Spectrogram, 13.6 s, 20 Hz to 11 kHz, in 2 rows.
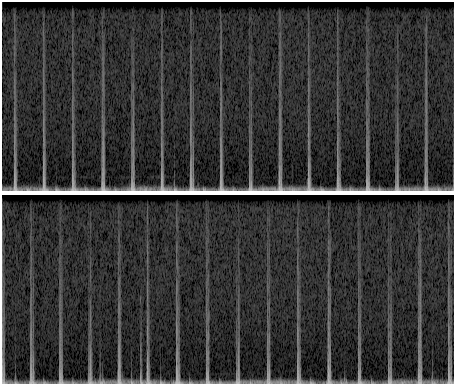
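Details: Woman's own heartbeat recorded after a workout: a fast, forceful, regular thumping beat at about 136 a minute that won't calm down, felt in her chest, neck, face and stomach; post-exercise tachycardia.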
